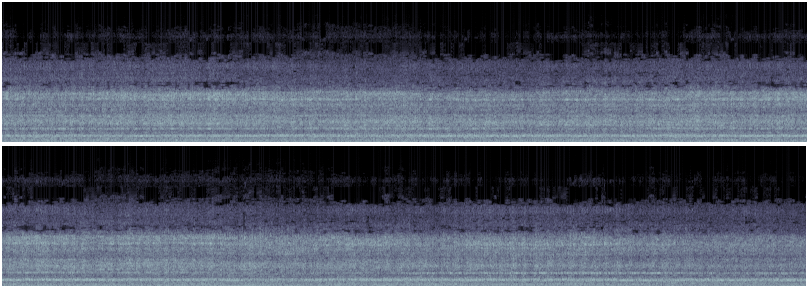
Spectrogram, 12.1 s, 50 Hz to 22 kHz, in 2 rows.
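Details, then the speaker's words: Oliver 550 tractor diesel on its test run after the injection pump was reinstalled: steady, even clatter at idle, unbroken low rumble, no stumbles or misses; normal healthy idle. "Listen to that sweetheart fur. I mean, it it runs great."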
